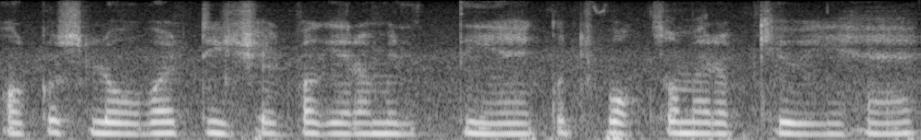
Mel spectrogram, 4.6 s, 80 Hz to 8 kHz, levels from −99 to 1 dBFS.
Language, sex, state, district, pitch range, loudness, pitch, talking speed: Hindi, female, Haryana, Jhajjar, 220-235 Hz, -19 LUFS, 225 Hz, 180 wpm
